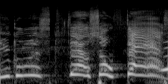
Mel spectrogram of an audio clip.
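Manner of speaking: high, loud, panicky pleading; scared imitation. Stepdad imitating the scared stepson, high panicky plea. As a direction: mimic a scared kid in a fast car. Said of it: "all scared".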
